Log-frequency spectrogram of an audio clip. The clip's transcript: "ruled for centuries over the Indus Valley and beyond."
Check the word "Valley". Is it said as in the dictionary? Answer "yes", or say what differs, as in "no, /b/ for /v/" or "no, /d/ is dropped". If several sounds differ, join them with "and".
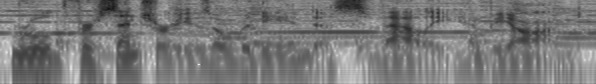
yes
